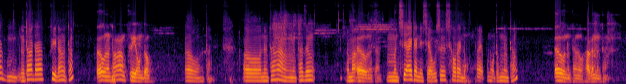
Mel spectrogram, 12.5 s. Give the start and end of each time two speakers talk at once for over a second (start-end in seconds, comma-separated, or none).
none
